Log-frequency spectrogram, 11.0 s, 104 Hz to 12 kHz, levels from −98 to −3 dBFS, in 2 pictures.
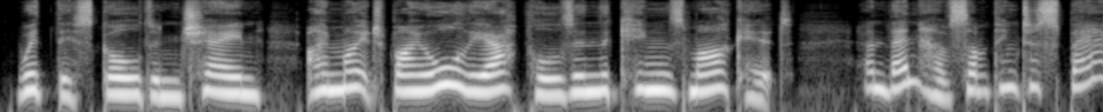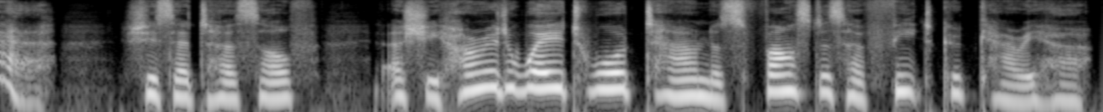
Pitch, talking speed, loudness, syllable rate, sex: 235 Hz, 205 wpm, -19 LUFS, 5.3 syllables/s, female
